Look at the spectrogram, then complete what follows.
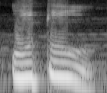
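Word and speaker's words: أوتوا: यह अलिफ नहीं पढ़ा जाता। याद रखो, लफ्ज़ों के आखिर में वाव साकिन के बाद आम तौर पर हमें अलिफ दिखता है, जिस पर कोई निशान नहीं होता, न ज़बर होता है, न जज्म होता है, न दो ज़बर होता है, कुछ भी नहीं होता। तो अलिफ बिल्कुल पढ़ना नहीं है।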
